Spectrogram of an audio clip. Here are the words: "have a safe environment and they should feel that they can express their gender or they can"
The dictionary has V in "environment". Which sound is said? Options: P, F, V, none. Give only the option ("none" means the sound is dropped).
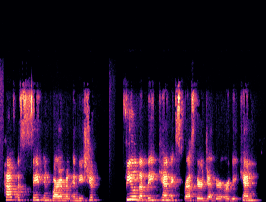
V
